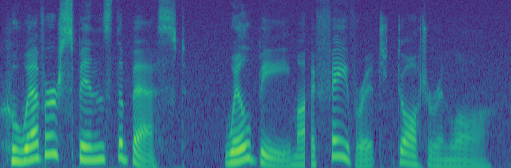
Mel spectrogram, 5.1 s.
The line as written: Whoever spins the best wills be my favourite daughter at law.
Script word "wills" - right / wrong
wrong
